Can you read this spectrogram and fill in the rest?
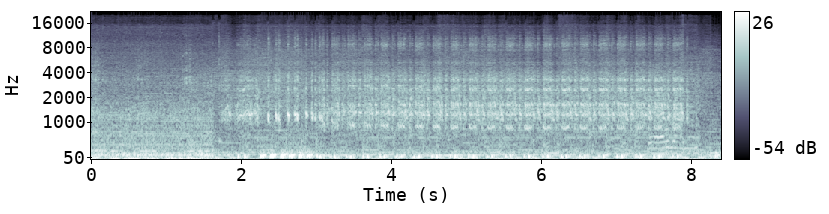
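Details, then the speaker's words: Old Honda motorcycle with gross fuel that won't run without a battery: it ticks over with a lumpy, uneven beat and never climbs above idle. Fuel delivery is suspected, not confirmed. "already knew this thing was not going to go past an idol i'm not too threatened by the fact that this thing is idling right now"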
